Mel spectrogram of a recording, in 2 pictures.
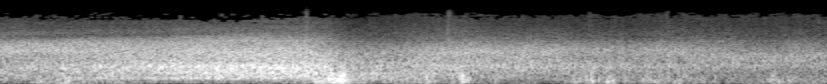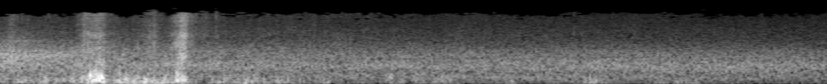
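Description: A car driving past: road noise that swells, is loudest about two seconds in, then fades away over several seconds. Two short clicks come about six seconds in.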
